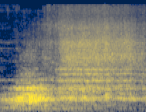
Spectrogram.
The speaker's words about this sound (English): Is someone in the toilet? Mr. Whiskers. Your cat uses a toilet and flushes when he's done? Of course. Only savages don't flush.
